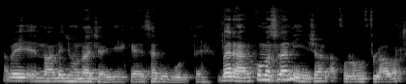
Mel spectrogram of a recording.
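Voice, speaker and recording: A man's voice: on the high side, expressive, darkish tone. A man teaching an Arabic lesson in Urdu. He drills new words patiently, prompts his students, corrects them, and often fills with "jo hai na". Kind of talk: live online language lesson.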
